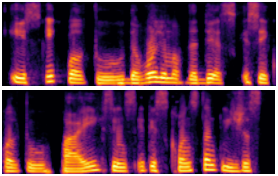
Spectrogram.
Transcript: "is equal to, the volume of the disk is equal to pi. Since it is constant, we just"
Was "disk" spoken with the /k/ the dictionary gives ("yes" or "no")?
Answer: yes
